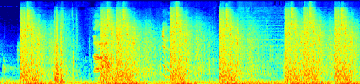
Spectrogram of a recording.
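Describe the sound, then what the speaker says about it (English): Heavy gunfire in the action game Lost Judgment, dense sustained bursts of loud close shots coming in repeated waves with brief gaps between them, with a voice partly heard beneath. "Stop shooting!"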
